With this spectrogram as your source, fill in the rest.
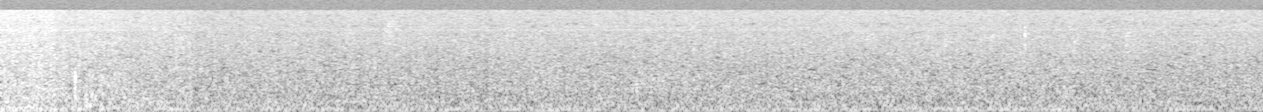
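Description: Kittens scuffle and tumble softly on a blanket.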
